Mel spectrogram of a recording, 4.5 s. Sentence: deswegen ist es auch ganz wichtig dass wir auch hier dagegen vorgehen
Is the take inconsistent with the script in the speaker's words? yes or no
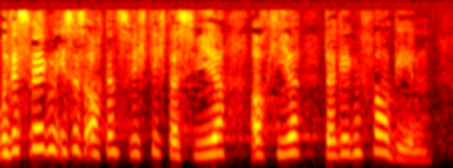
no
